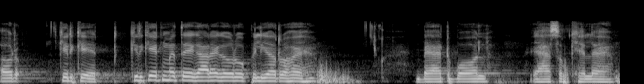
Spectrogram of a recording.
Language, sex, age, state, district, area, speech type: Maithili, male, 18-30, Bihar, Samastipur, rural, spontaneous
